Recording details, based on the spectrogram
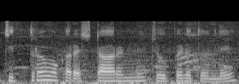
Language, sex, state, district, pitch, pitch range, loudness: Telugu, male, Telangana, Hyderabad, 155 Hz, 145-165 Hz, -18 LUFS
